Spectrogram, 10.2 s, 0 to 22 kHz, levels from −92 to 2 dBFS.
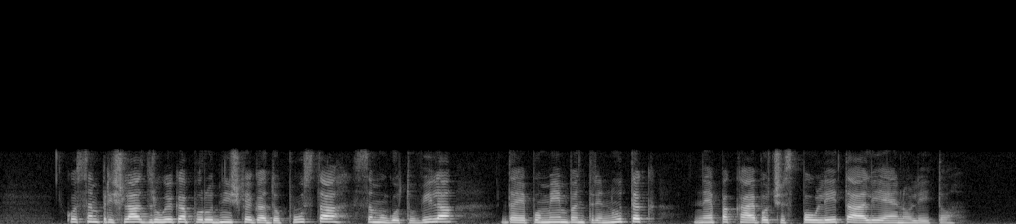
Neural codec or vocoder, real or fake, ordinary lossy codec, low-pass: none; real; none; 7.2 kHz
